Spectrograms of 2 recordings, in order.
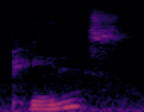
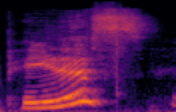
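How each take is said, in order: First: Very soft, rising question; tentative quiet call. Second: High, sharply rising question; escalated call. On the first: Girl calls from across the bedroom at night, very quiet. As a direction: float it out barely audibly, pitch lifting. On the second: Girl answers as the game gets louder, high rising call. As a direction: send it right up at the end. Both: Retold or imitated. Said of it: "it starts getting louder".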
